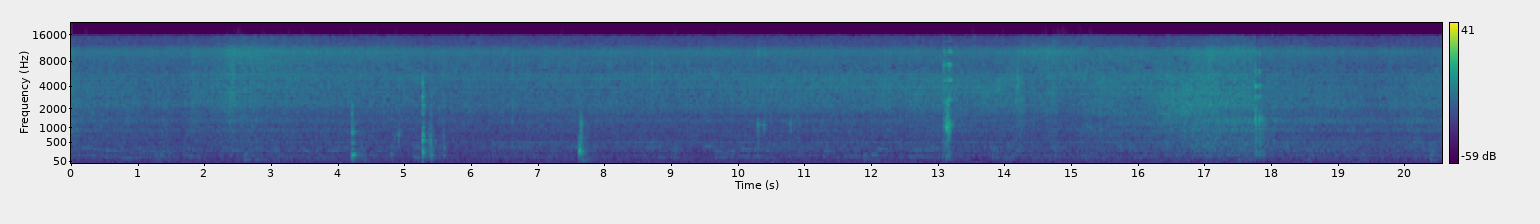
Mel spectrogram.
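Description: Sauce for broccoli Manchurian sizzles in a pan with crushed red pepper flakes, a continuous soft frying hiss with occasional sharp pops and stirring scrapes, close and steady with no talk.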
